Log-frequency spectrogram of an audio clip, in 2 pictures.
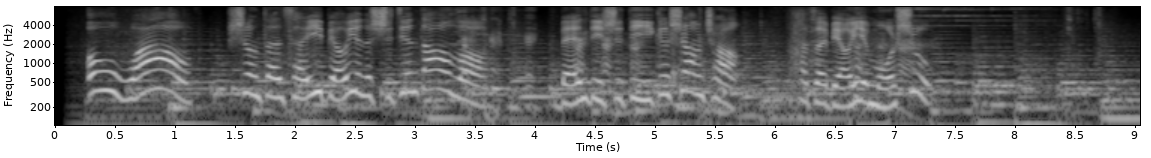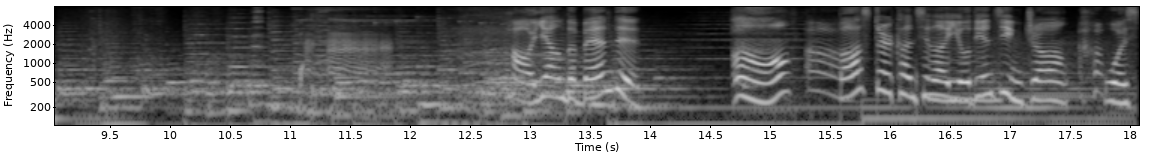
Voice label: chinese mandarin animation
